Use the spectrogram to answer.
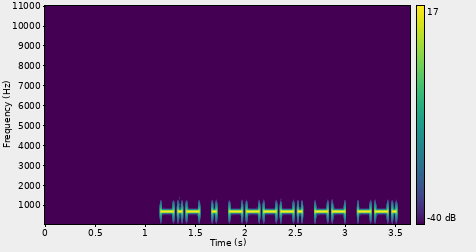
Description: Morse code, heard as a keyed tone, about 27 wpm, 700 Hz. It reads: KE9MG
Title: USA Call Signs - 5 Characters - Repeated 3x - 28wpm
